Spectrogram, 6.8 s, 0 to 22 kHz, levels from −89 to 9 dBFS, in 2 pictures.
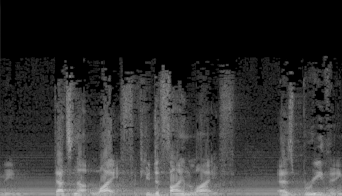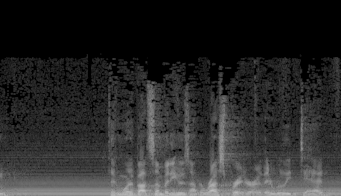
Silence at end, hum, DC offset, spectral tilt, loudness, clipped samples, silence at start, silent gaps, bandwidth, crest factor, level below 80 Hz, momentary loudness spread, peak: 0 s; none; under 0.1%; -5 dB/octave; -22 LUFS; under 0.1%; 0 s; none; 15.5 kHz; 16 dB; -50 dBFS; 13 LU; -6 dBFS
